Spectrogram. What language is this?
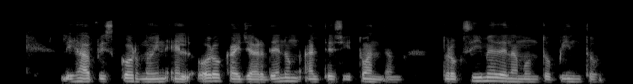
Esperanto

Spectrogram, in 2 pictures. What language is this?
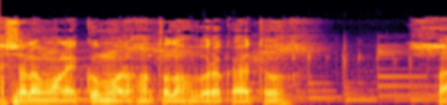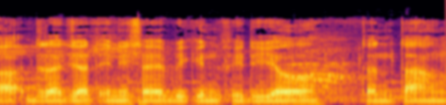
Indonesian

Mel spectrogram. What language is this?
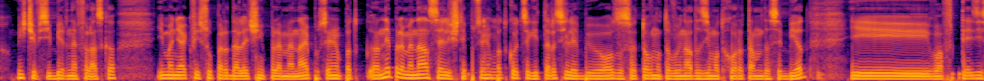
Bulgarian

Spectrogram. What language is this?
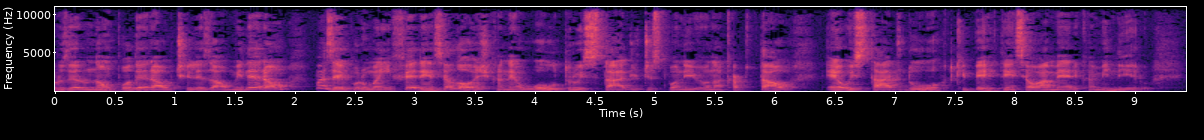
Portuguese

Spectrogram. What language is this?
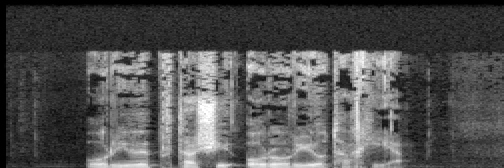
Georgian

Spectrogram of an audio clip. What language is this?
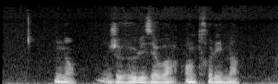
French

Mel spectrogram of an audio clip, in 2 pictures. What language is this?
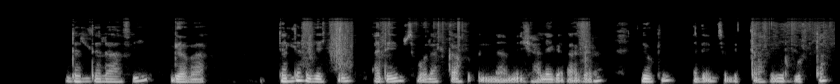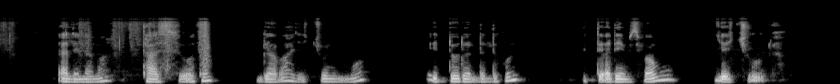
Oromo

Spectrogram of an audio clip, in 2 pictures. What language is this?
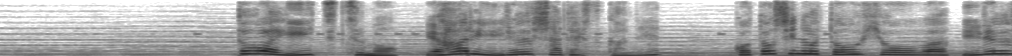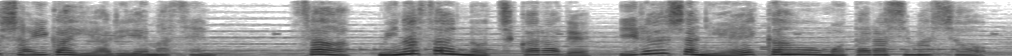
Japanese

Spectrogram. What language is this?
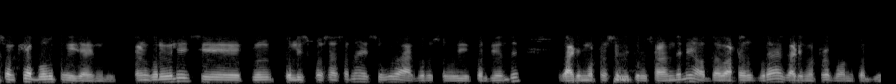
Odia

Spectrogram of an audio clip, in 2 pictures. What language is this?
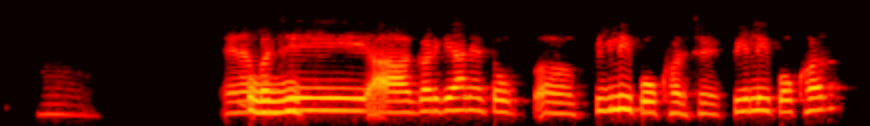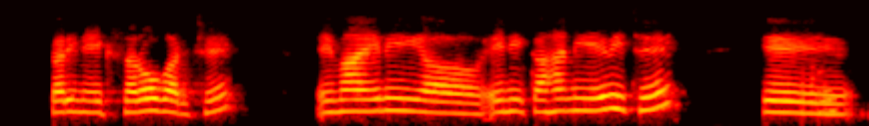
Gujarati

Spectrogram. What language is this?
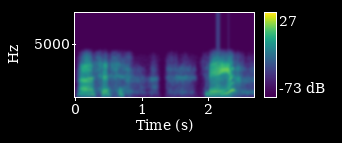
Kashmiri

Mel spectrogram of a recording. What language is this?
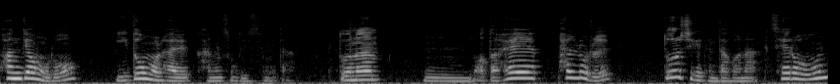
Korean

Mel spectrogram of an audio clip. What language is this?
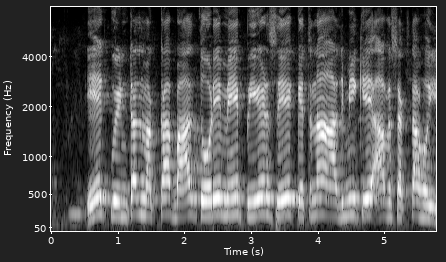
Magahi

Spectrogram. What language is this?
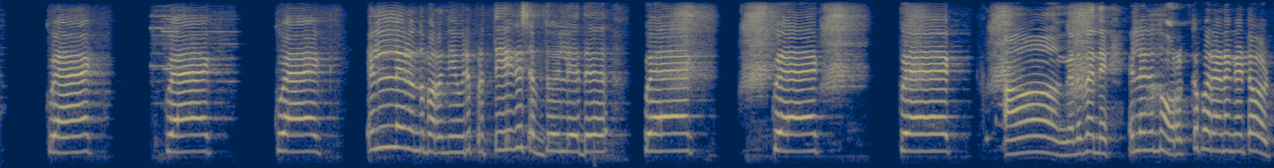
Malayalam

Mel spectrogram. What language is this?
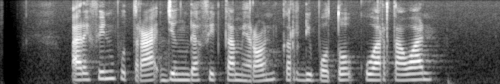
Sundanese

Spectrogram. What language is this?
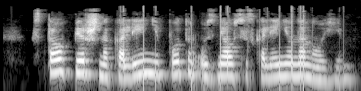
Belarusian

